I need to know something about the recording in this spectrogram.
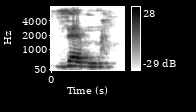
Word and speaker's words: them: Like you're pronouncing d, but it's not really d. You just take your tongue upper a little bit. You see them.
